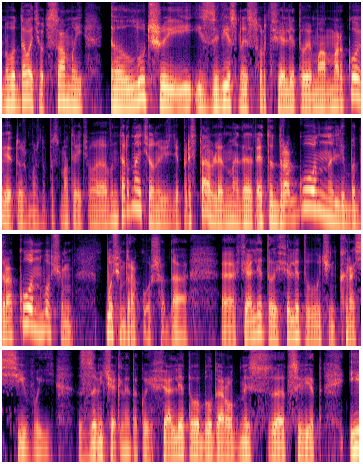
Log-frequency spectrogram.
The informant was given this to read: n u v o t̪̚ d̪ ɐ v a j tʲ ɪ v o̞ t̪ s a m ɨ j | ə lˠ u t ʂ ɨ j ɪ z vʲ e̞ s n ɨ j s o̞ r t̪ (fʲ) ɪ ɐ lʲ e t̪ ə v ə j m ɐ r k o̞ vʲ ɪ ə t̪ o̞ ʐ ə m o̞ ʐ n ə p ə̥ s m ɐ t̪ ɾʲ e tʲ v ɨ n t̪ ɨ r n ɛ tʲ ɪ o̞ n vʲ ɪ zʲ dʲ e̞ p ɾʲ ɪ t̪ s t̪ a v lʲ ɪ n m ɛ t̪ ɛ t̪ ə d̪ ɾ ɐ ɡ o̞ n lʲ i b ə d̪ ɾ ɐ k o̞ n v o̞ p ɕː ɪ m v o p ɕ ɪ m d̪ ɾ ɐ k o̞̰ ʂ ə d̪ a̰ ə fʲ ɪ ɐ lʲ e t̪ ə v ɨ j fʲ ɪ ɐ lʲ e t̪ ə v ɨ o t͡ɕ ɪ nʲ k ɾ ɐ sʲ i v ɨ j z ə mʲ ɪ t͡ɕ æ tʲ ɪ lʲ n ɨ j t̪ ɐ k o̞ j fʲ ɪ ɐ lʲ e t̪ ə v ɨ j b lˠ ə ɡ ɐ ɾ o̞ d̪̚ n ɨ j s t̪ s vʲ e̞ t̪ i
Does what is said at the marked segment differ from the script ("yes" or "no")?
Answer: no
